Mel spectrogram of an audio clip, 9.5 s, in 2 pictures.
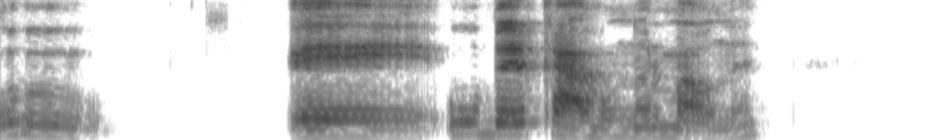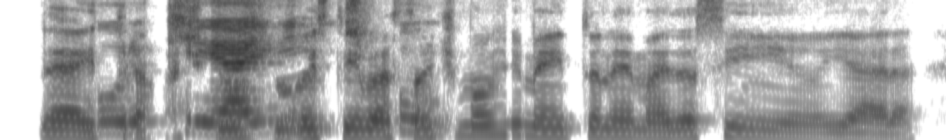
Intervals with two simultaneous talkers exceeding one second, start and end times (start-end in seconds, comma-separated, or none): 5.2-7.2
